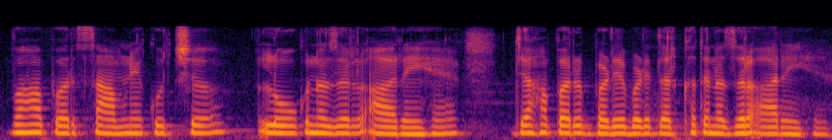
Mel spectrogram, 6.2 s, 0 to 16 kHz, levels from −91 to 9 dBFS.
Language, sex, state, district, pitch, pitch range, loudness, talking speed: Hindi, female, Punjab, Fazilka, 190 Hz, 180-200 Hz, -17 LUFS, 175 wpm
